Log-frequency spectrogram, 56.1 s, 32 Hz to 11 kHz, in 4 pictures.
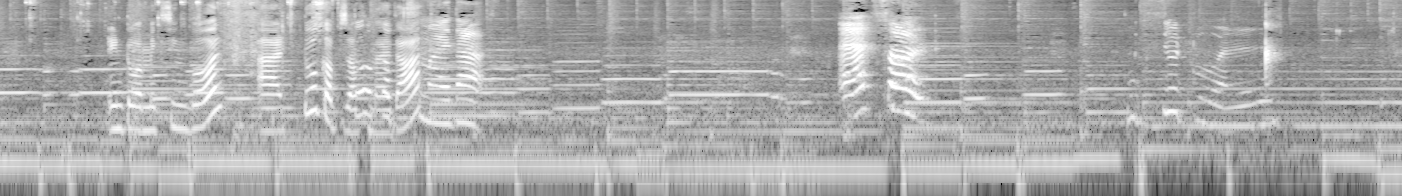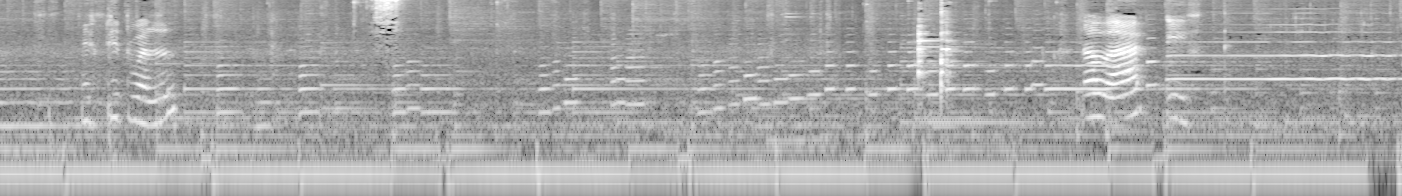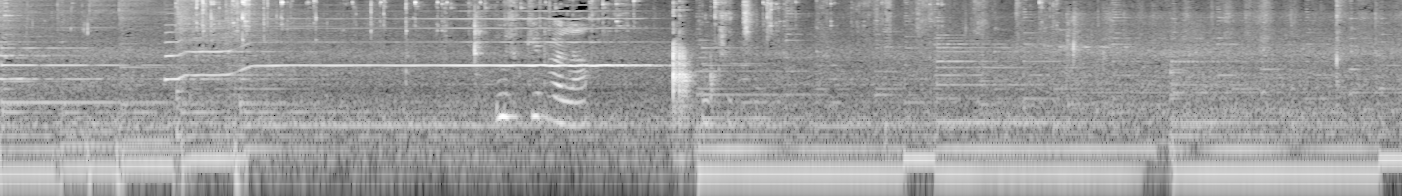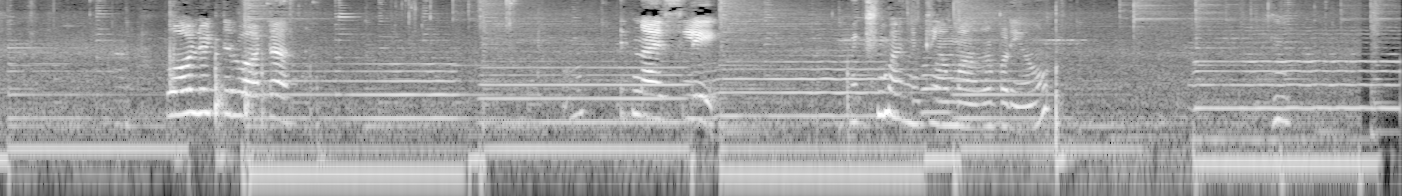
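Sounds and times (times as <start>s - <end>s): music of low sustained chords: 0.0s - 56.0s
utensil clinking against bowl: 23.2s - 23.8s.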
